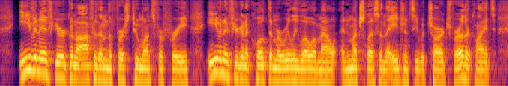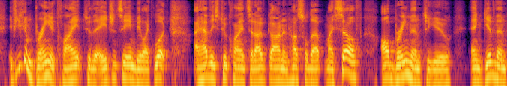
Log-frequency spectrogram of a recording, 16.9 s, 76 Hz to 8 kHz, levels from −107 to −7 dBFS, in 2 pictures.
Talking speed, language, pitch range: 240 wpm, English, 95-120 Hz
